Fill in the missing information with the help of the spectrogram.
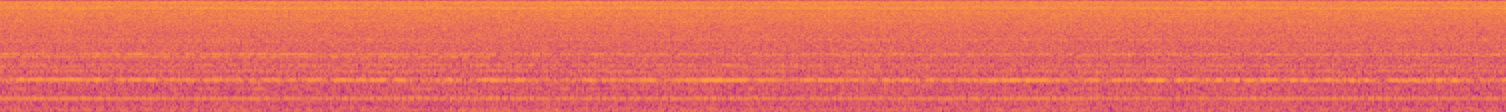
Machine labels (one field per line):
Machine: fan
